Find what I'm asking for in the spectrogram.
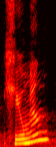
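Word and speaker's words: Heumann: And her name is Judith Human, which is not spelled H-U-M-A-N, but it's spelled so that you pronounce it that way.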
